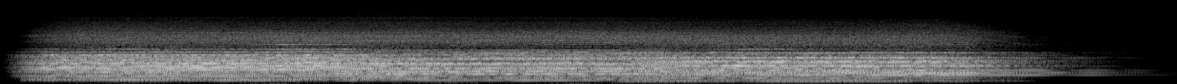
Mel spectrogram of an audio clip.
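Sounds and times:
dissonant interlude music: 0.2 - 10.4.

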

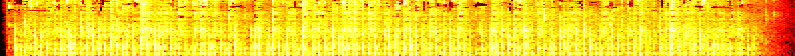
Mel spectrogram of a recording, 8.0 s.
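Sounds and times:
tobacco hookah water pipe bubbling while smoked: 0.0 - 7.9.

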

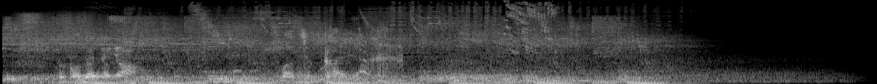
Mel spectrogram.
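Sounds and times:
spacecraft sound effects in a space battle: 0.4 - 7.0
alien commander speaking on a spacecraft bridge: 0.6 - 1.5, 2.7 - 4.2.

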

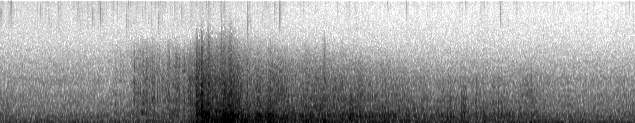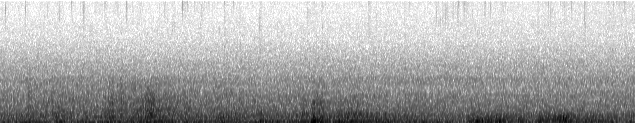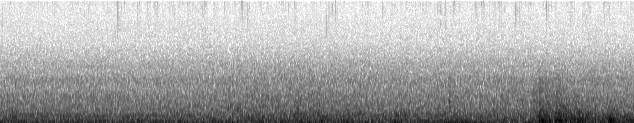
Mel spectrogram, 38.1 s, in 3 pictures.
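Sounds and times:
thunderstorm rain: 0.0 - 38.0
big thunder in a thunderstorm: 2.3 - 10.7, 36.1 - 38.0.

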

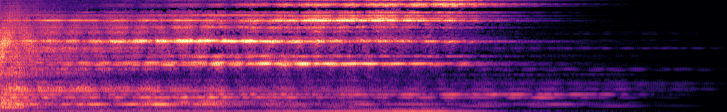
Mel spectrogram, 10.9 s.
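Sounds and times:
eerie horror drone: 0.0 - 8.7.

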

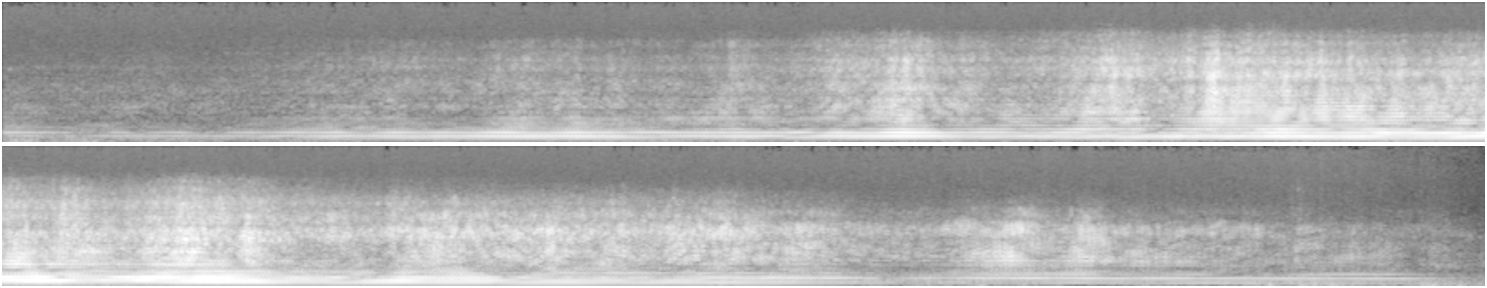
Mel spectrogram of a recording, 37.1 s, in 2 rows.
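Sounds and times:
Cessna O-1 Birddog aircraft passing: 0.0 - 37.0.

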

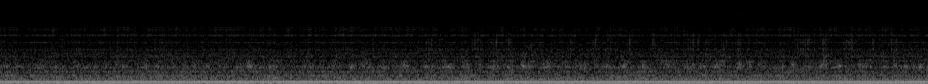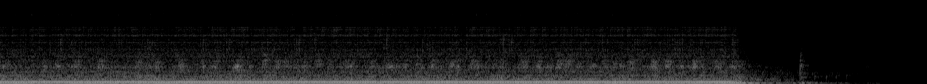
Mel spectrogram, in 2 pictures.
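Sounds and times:
Whirlpool household dishwasher running and switching on and off: 0.0 - 17.8.

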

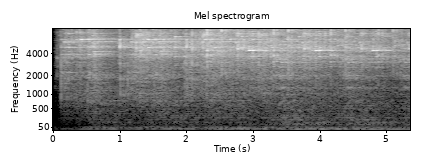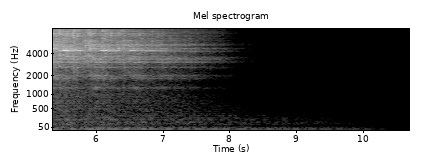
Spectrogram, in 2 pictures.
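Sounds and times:
metal chains: 0.0 - 7.6.

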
